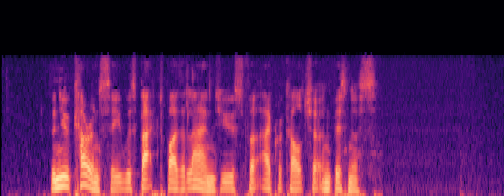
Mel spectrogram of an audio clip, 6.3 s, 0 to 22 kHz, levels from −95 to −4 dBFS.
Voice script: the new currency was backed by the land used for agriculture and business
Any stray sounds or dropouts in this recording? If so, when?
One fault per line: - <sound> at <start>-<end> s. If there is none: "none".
none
